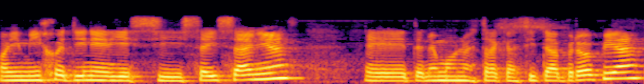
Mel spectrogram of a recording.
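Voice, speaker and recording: A woman speaks in a normal speaking voice at a fairly slow pace. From Argentina, Buenos Aires province (San Isidro). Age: 30s. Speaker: sign language interpreter and teacher. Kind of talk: interview.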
